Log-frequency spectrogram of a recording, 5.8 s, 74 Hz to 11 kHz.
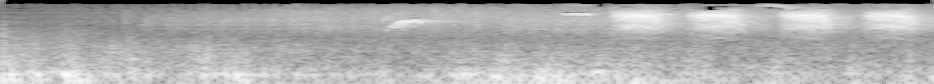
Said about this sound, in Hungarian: Több mint 100 méter magasságból zúdul alá a víz, és hát elképesztő nagy víztömeg. Nagy vizek esetén kb. 5000 köbméter víztömeg zúdul itt le másodpercenként, ami ugye a Duna-Budapest vízhozamának több mint kétszerese.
